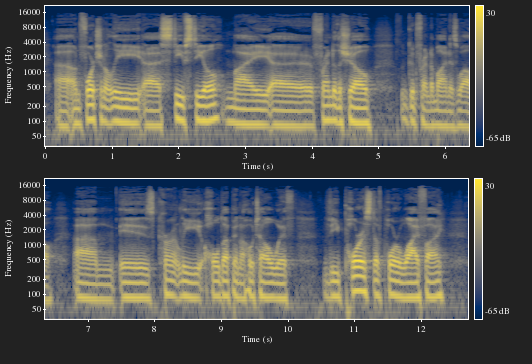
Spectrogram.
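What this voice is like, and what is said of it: Hoarse voice. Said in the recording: “My voice is a little hoarse because I've been under the weather.”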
